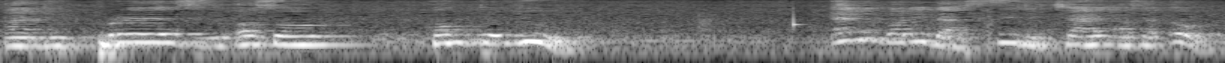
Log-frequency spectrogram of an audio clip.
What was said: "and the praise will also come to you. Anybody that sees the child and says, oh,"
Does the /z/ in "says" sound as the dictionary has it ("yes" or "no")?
no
